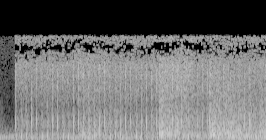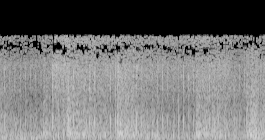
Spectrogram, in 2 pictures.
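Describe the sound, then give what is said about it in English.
Rapid, continuous gunfire from a ship's guns firing at will against attacking aircraft during a convoy battle: a dense, unbroken rattle of shots over a heavy low rumble throughout. “Fire at will. All guns, fire at will.”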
